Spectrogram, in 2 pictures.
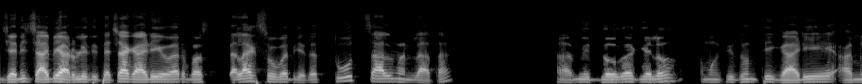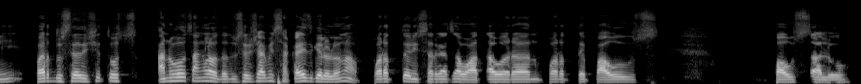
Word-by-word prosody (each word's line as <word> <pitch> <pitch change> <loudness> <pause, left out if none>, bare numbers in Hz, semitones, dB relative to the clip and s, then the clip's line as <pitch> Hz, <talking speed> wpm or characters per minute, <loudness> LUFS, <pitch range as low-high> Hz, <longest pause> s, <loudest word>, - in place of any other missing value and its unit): ज्यांनी 120 +3 +2
चाबी 115 +3 +4
हरवली 120 -1 +5
होती 120 0 -6
त्याच्या 130 +4 +4
गाडीवर 120 +1 +2
बसून 115 0 -5
त्याला 135 +6 +3
सोबत 125 -1 -3
घेतलं. 110 +2 -6 0.2
"तूच 170 +5 -4
चाल 135 -1 +1
म्हणलं 110 -5 -6
आता." - - -6 1.1
आम्ही 115 +2 -6
दोघं 115 +4 0
गेलो 120 +3 0 0.4
मग 115 0 -10
तिथून 120 +1 -7
ती 125 -1 -4
गाडी 105 +3 +1 0.2
आम्ही 110 +4 -6 0.3
परत 140 +2 +4
दुसऱ्या 145 0 +1
दिवशी 140 +2 -2
तोच 155 -1 -2 0.2
अनुभव 165 +2 +4
चांगला 160 0 +2
होता. 125 -4 +2
दुसऱ्या 120 +4 -3
दिवशी 145 - -1
आम्ही 150 +1 +2
सकाळीच 145 +2 +2
गेलेलो 130 -2 +3
ना 155 -1 -1 0.2
परत 130 +2 +3
ते 140 - +2
निसर्गाचं 125 0 -1
वातावरण 115 +1 +3
परत 120 -1 -2
ते 120 - 0
पाऊस. 110 0 +1 1.3
पाऊस 115 0 +2
चालू. 110 +1 0
120 Hz, 155 wpm, -23 LUFS, 115-135 Hz, 1.3 s, हरवली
